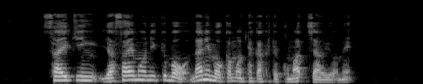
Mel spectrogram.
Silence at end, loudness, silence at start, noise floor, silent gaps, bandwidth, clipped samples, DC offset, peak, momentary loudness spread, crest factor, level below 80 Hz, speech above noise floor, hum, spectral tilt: 0.7 s; -22 LUFS; 0.45 s; -73 dBFS; none; 11.5 kHz; under 0.1%; under 0.1%; -6 dBFS; 9 LU; 18 dB; -62 dBFS; 52 dB; none; -6 dB/octave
